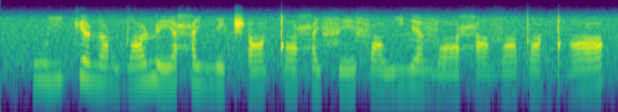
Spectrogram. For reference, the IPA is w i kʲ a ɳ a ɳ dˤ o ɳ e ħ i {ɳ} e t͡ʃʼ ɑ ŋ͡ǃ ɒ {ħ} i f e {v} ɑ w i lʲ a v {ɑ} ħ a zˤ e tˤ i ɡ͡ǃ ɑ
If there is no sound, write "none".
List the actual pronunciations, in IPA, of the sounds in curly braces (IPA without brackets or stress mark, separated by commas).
n̪, ħ, f, ɒ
